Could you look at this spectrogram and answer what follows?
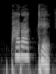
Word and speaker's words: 파랗게: 지금 노래에서 다시 들은 것처럼 노랗게, 빨갛게, 파랗게 히읗과 기역이 만나서 키읔 소리 내는 것을 공부했죠.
